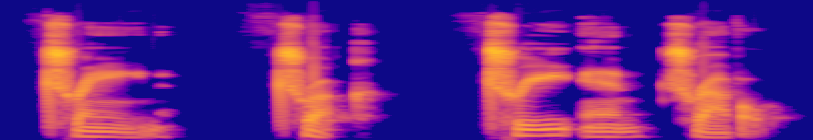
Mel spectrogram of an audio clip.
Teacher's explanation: we pronounce it ch ch plus the r sound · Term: CH sound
